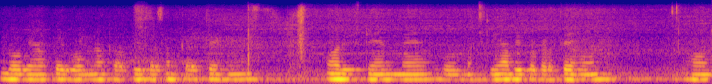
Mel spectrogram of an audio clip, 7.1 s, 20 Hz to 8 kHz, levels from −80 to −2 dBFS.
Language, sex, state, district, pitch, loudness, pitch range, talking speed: Hindi, male, Chhattisgarh, Kabirdham, 135 Hz, -18 LUFS, 135-140 Hz, 150 wpm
